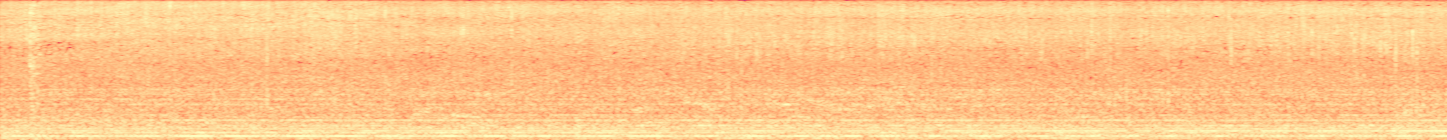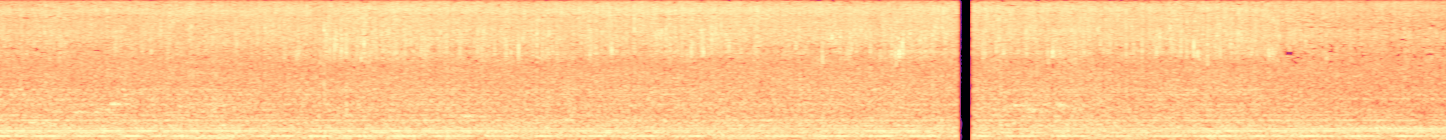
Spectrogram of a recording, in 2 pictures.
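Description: Dried fish pieces and fish heads frying in shallow oil in a pan: a steady sizzling hiss as the fish soften in the oil, with a faint low hum underneath. The sound cuts out for an instant near the end.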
